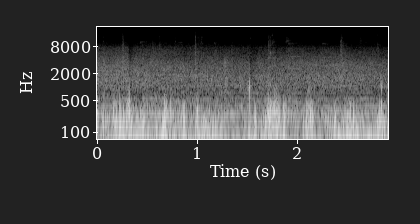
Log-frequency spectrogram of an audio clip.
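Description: Wind blows hard and continuously across an exposed mountain ridge at about 660 metres in Tararua Forest Park, a dense, gusting roar buffeting the microphone with no voices.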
